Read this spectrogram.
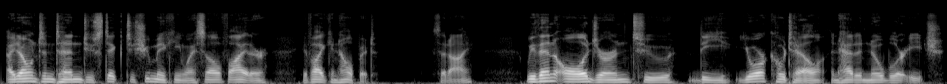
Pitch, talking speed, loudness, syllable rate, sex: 100 Hz, 185 wpm, -19 LUFS, 4.8 syllables/s, male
